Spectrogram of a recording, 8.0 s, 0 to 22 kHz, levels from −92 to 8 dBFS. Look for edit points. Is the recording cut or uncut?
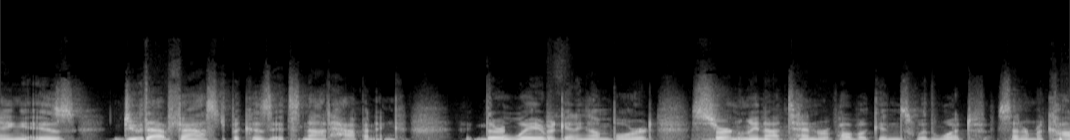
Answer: cut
